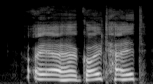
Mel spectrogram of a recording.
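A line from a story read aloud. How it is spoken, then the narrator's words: Dwarf suddenly calling. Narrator (German): rief der Zwerg plötzlich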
